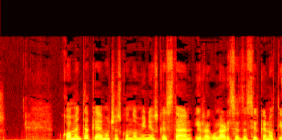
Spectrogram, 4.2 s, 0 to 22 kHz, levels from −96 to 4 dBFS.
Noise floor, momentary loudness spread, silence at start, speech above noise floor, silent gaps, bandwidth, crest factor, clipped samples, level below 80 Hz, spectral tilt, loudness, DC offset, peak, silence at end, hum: -40 dBFS; 21 LU; 0 s; 21 dB; none; 16.5 kHz; 20 dB; under 0.1%; -42 dBFS; -4 dB/octave; -19 LUFS; under 0.1%; -2 dBFS; 0 s; none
